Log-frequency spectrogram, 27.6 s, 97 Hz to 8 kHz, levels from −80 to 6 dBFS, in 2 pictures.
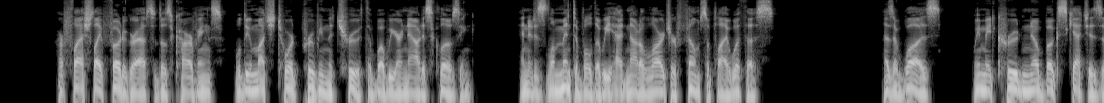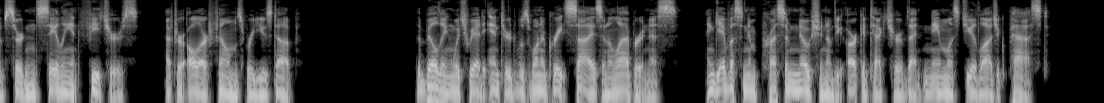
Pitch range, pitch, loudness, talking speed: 70-100 Hz, 80 Hz, -18 LUFS, 170 wpm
